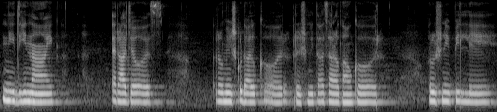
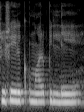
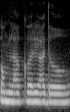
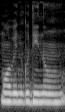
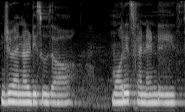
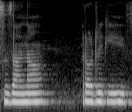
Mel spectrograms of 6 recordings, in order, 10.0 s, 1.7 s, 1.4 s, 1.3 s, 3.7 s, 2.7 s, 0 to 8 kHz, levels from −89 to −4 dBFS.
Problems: constant background noise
